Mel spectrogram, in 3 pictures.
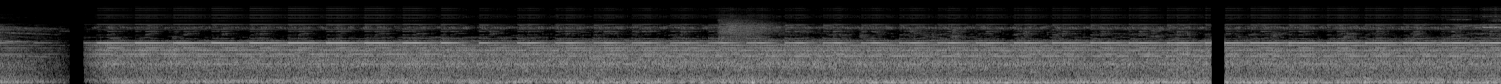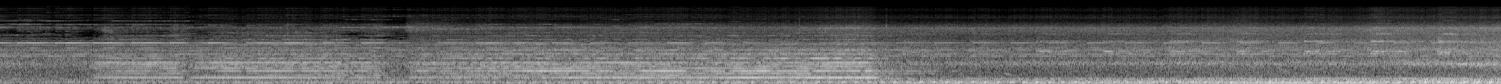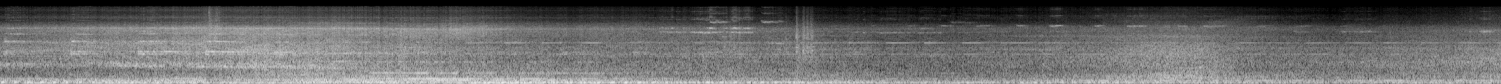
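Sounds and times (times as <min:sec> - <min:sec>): train rumble and wheel clatter: 0:00.0 - 0:45.0
train horn blasts: 0:15.9 - 0:24.5, 0:31.2 - 0:36.6.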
